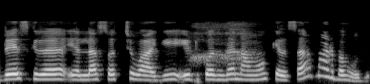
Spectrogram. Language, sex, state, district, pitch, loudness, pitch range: Kannada, female, Karnataka, Dharwad, 230 Hz, -17 LUFS, 220-240 Hz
